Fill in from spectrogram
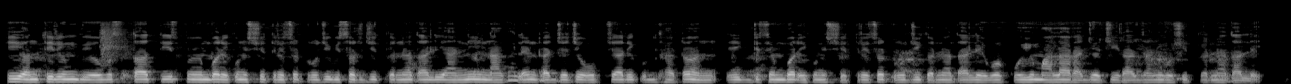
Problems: constant background noise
